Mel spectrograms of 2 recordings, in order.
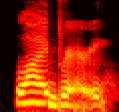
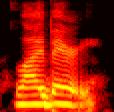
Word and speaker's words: library: Library, not library. It's library.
